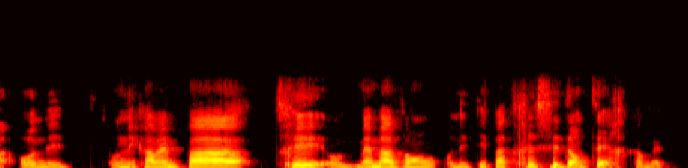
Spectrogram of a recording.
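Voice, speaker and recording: A woman with a plain, everyday voice speaks at a moderate pace, fairly high in pitch with ordinary pitch variation, in a dry, close sound with no echo. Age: 20s. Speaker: digital nomad, freelance web writer. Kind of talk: casual interview.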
